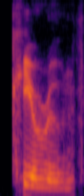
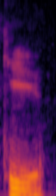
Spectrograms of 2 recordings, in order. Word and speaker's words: Kiryu: Kirun. What? What? What? What? I don't understand. What? Probably I said his name wrong. Probably. It's this Kiryu. Or Yeah. Kiru. KIRYW. YU, goddammit. Oh, yo, wow.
